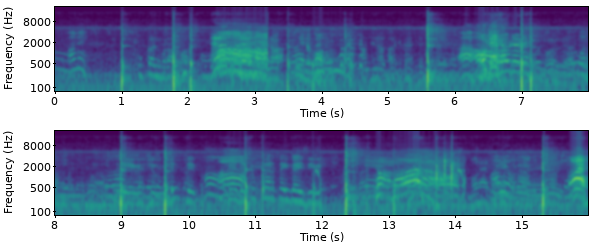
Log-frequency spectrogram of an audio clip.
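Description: A plastic volleyball being hit back and forth in a rally: sharp slaps come a second or two apart, with players shouting between the hits.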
